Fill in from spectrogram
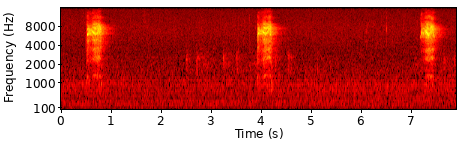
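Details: At dawn in a large Welsh woodland in July, tawny owlets call for food: harsh, wheezy hissing screeches, each about a third of a second, repeated every three seconds or so over a quiet background hiss.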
